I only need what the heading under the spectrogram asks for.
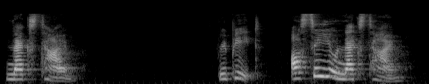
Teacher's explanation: link them now next time repeat i'll see you next time we only pronounce one t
